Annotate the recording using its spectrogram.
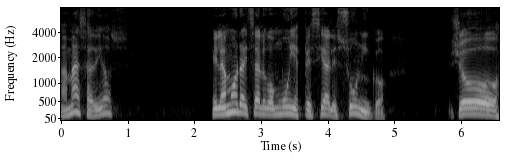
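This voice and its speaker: His intonation lively, a man is captured on a very clean recording against a silent background. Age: 60s. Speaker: preacher. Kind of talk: sermon. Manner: animated.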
